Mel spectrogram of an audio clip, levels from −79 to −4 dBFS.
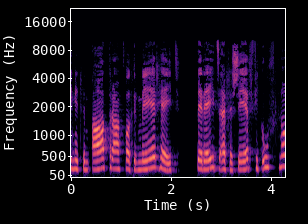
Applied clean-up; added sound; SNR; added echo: neural mask model DeepFilterNet 3.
